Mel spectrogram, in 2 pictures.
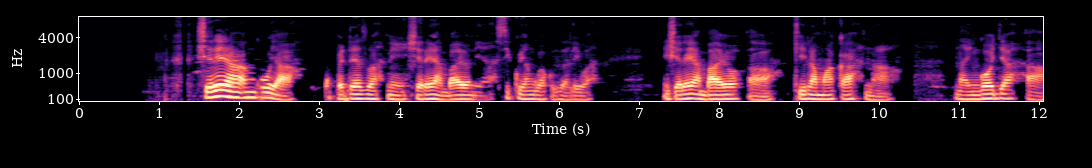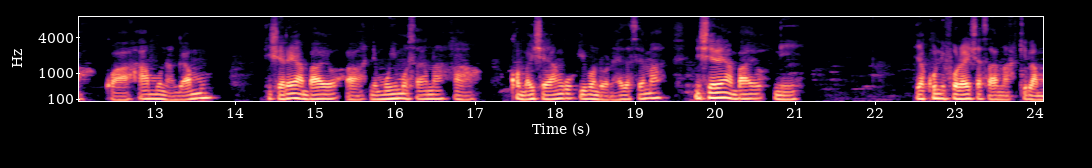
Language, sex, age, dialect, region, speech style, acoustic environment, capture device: Swahili, male, 25-34, Kenya - Nairobi Sheng-influenced, Kenya, relaxed; focused, silence; nature, mobile / Linux / Chrome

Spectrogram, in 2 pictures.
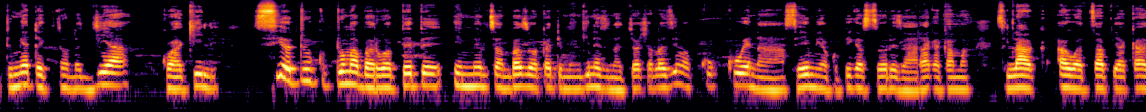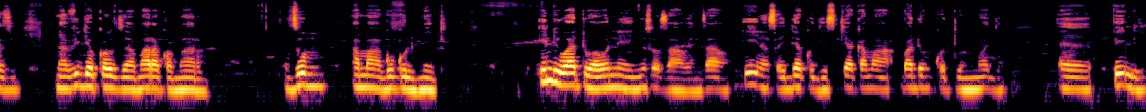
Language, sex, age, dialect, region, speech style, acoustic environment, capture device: Swahili, male, 18-24, Kenya - Nairobi Sheng-influenced, Kenya, relaxed, nature, mobile / Linux / Chrome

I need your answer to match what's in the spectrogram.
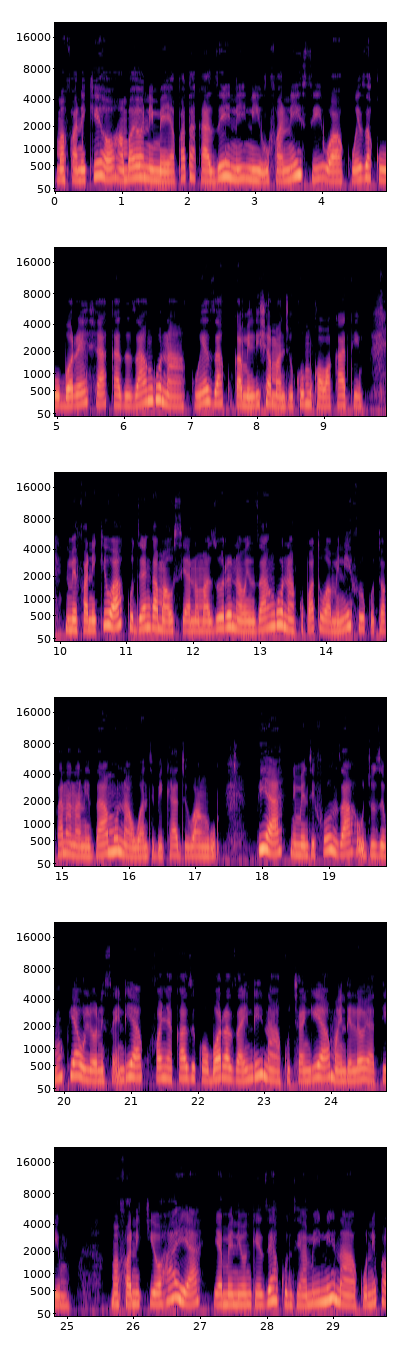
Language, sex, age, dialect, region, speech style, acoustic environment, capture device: Swahili, female, 18-24, Kenya - Nairobi Sheng-influenced, Kenya, relaxed; focused, silence, mobile / Linux / Chrome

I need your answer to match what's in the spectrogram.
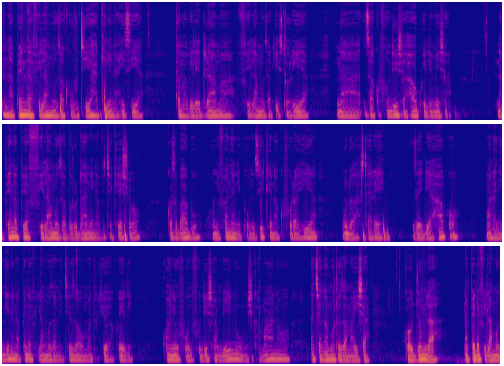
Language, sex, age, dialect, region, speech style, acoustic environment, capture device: Swahili, male, 18-24, Kenya - Mombasa, Kenya, relaxed, silence, mobile / Linux / Chrome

